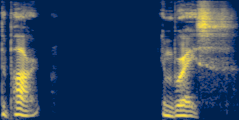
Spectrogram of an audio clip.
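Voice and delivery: "Depart, embrace" with weight on each second syllable; light first syllable, then de-PART, em-BRACE; iambic stress. Shown as a demonstration. Poet asking listeners to hear the sentiment, "Depart, embrace" in iambic stress. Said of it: "listen to them again".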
